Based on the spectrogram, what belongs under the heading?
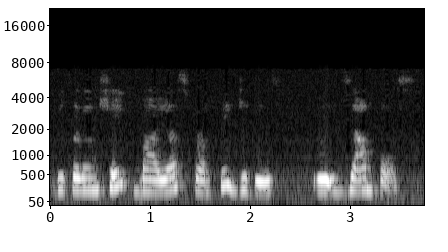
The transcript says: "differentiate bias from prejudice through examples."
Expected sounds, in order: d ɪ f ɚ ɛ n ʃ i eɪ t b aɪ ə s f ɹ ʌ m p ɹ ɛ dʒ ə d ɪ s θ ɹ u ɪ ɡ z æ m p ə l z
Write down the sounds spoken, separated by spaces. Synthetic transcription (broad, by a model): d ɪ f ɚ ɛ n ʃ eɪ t b aɪ ə s f ɹ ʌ m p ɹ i dʒ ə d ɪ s f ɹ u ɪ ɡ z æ m p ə l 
